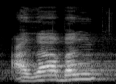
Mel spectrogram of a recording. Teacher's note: ذا میں الف مدہ ہے، اسے ایک الف کے برابر کھینچیں گے۔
